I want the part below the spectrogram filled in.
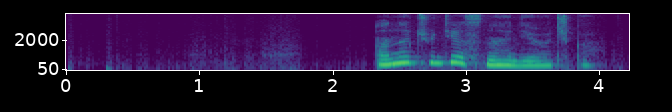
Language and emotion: Russian, neutral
